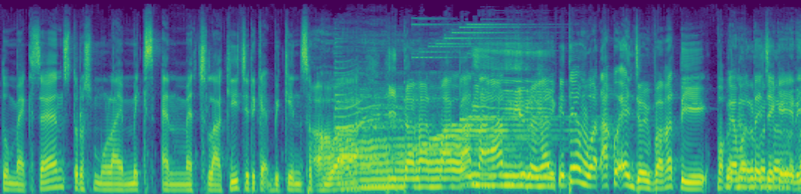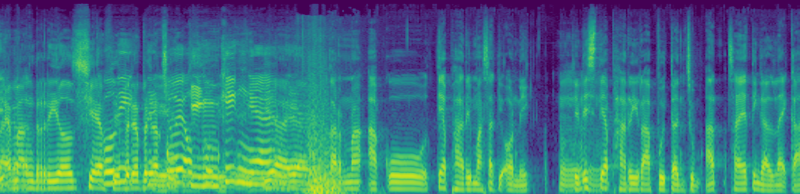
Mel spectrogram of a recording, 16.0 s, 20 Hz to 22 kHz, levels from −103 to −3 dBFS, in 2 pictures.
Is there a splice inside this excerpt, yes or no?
yes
